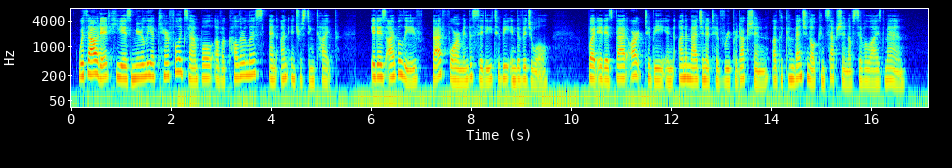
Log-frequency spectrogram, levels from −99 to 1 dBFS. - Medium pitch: Yes, medium, 165 Hz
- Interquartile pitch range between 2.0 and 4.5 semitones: Yes, average, 3.5 semitones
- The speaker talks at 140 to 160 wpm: Yes, average, 150 wpm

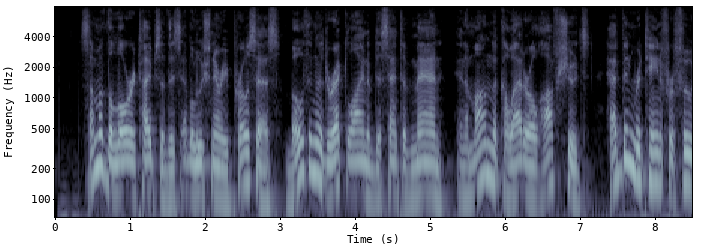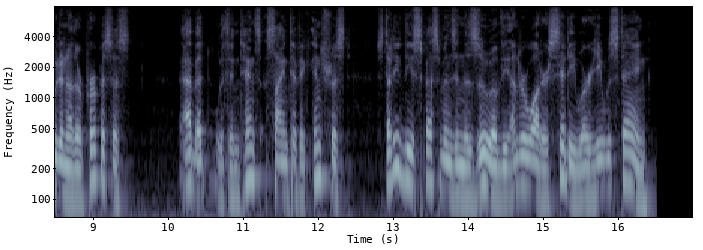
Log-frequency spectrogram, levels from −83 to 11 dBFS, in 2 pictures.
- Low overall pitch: Yes, low, 115 Hz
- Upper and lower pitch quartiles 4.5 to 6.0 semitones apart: Yes, average, 5.2 semitones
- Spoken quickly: No, average, 175 wpm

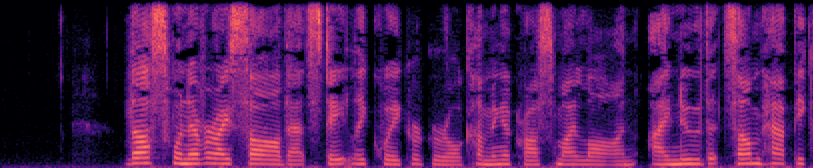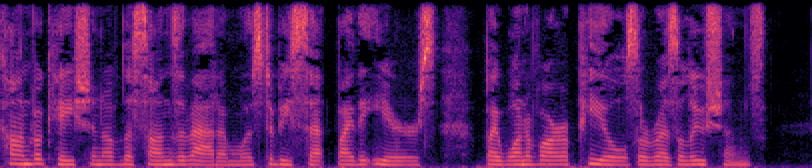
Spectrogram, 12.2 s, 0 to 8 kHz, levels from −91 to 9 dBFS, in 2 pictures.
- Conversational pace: Yes, average, 180 wpm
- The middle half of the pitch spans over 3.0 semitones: No, average, 2.7 semitones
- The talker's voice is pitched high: Yes, high, 195 Hz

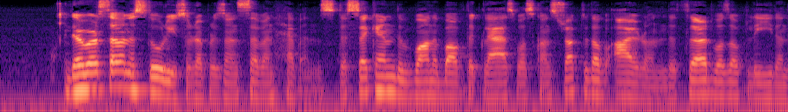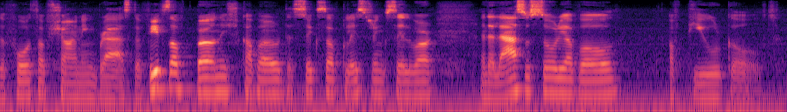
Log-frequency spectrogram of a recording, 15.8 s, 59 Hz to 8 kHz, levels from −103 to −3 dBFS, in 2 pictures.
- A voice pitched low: Yes, low, 115 Hz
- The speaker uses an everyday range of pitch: Yes, average, 3.8 semitones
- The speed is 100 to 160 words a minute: No, average, 185 wpm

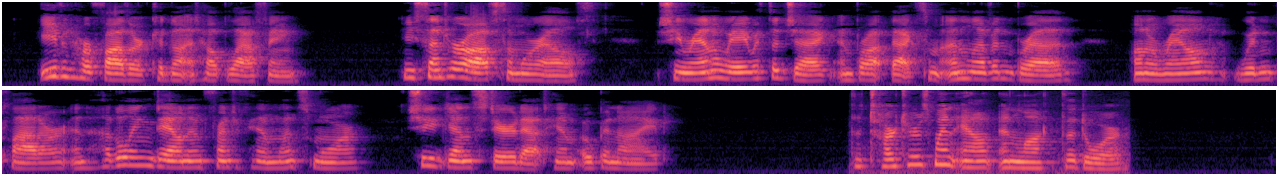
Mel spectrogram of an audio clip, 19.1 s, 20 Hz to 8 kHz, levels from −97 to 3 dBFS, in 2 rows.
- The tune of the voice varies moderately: Yes, average, 3.6 semitones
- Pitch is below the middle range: No, medium, 185 Hz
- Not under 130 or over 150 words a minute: No, average, 170 wpm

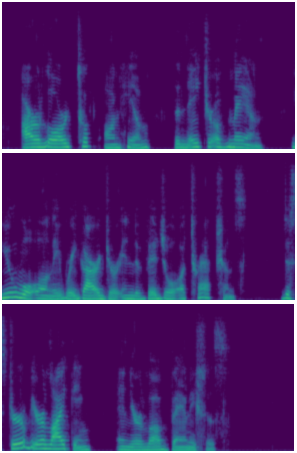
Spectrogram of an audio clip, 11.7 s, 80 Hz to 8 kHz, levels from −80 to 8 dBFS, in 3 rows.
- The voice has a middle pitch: Yes, medium, 180 Hz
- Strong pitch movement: No, average, 4.0 semitones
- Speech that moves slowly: Yes, slow, 120 wpm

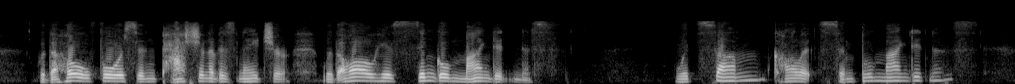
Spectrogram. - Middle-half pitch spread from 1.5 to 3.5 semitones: No, average, 4.2 semitones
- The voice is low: No, medium, 150 Hz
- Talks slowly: Yes, slow, 120 wpm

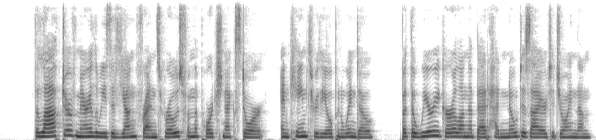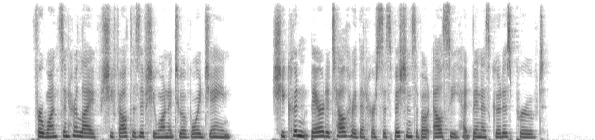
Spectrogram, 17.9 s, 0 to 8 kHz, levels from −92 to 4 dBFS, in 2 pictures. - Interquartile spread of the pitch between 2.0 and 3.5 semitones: Yes, narrow, 2.5 semitones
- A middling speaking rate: No, fast, 210 wpm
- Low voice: No, high, 210 Hz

